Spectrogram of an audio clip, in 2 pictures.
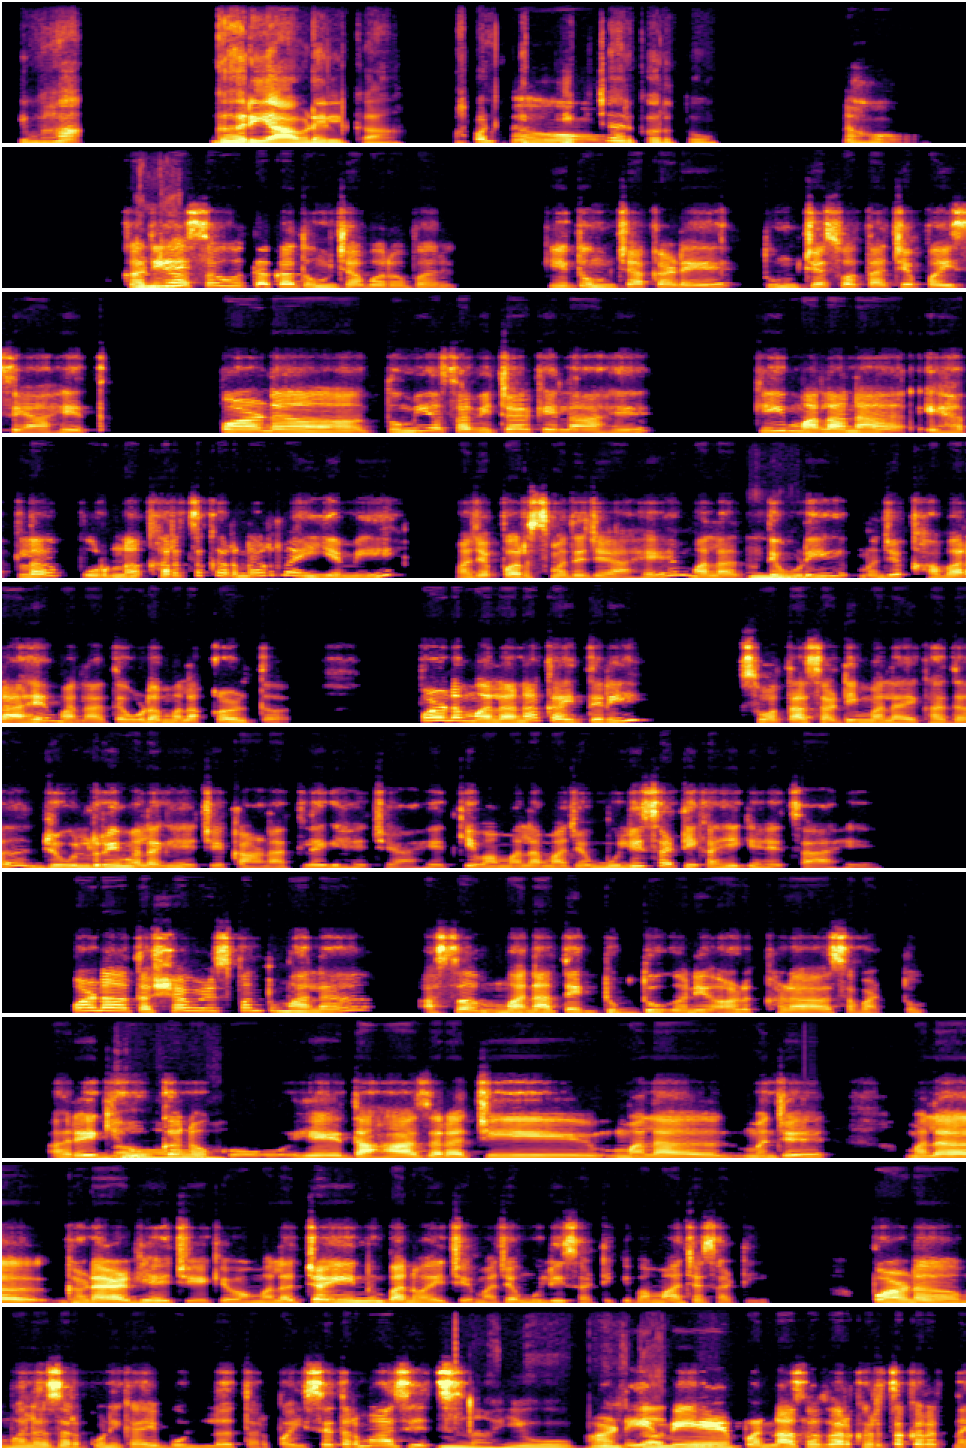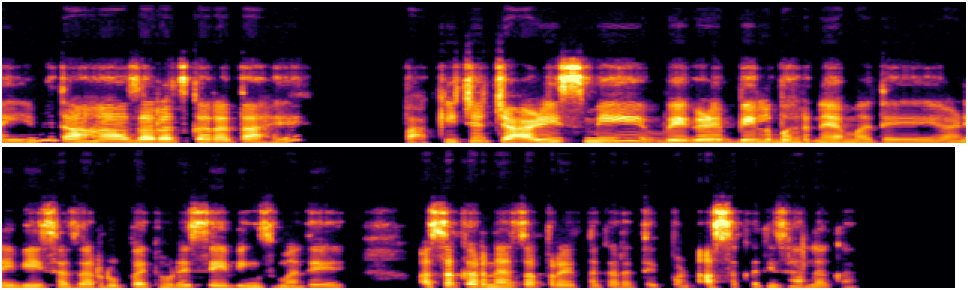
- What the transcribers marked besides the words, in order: tapping
- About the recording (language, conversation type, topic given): Marathi, podcast, निर्णय घेताना तुझं मन का अडकतं?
